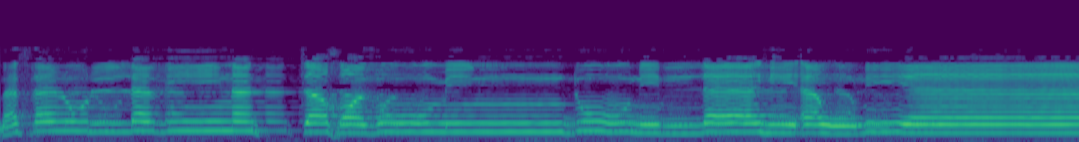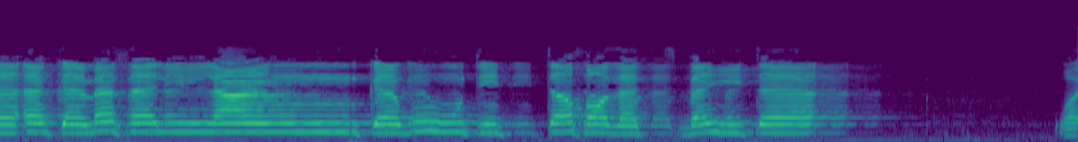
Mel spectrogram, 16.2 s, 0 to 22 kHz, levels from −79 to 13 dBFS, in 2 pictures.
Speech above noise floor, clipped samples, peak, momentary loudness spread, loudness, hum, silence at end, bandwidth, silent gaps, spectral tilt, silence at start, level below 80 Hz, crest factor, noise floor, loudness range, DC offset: 41 dB; under 0.1%; -6 dBFS; 8 LU; -24 LUFS; none; 0 s; 6.4 kHz; none; -6 dB/octave; 0 s; -64 dBFS; 18 dB; -65 dBFS; 4 LU; under 0.1%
